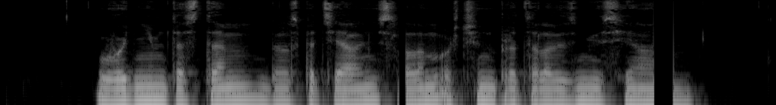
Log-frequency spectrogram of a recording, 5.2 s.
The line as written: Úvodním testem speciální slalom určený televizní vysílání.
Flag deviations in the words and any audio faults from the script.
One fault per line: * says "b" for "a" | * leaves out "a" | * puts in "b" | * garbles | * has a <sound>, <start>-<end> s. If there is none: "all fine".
* puts in "byl"
* has a dropout, 2.7-2.7 s
* puts in "pro"
* has a dropout, 4.4-4.5 s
